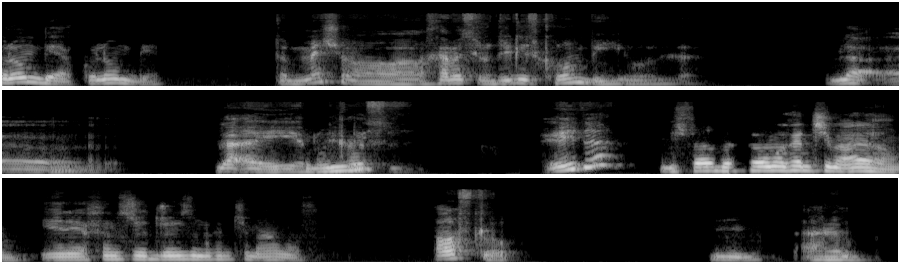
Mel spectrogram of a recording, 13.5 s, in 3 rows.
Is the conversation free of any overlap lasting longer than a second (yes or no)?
yes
